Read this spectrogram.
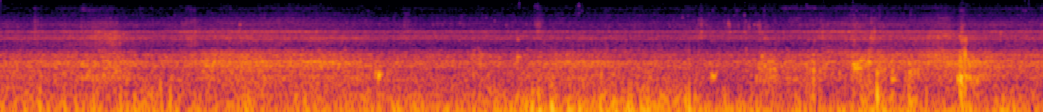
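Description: Water rumbles and swirls underwater, with muffled low surging.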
